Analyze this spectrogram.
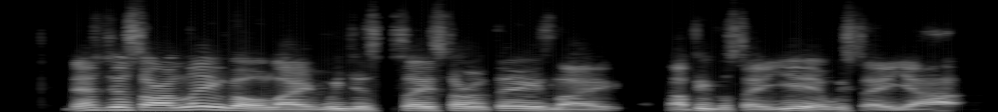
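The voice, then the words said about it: Detroit accent. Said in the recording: “Detroit? ... Where do y'all get that accent from?”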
